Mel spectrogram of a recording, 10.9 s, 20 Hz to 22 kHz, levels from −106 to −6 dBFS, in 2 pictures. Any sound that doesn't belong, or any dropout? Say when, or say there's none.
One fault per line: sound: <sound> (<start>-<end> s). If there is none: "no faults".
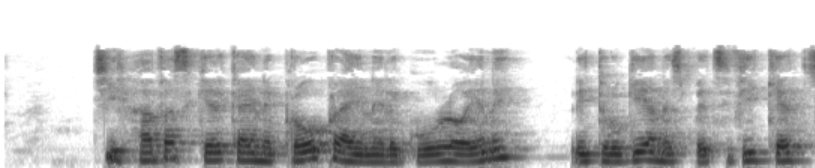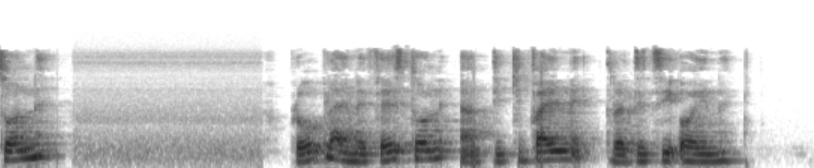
no faults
